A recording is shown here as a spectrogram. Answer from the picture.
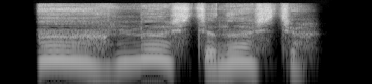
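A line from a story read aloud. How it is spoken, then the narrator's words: Sad, princess. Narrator (Russian): печально покачала головой принцесса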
